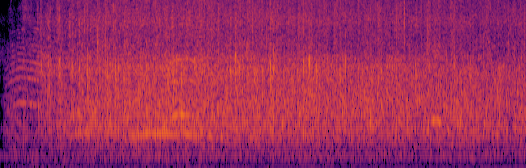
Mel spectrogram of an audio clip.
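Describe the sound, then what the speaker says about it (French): A church congregation at First Love Centre in Ghana applauds for Jesus, dense sustained clapping from a large crowd that swells quickly and holds steady, with a few faint voices mixed in. "Applaudissez pour Jésus."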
